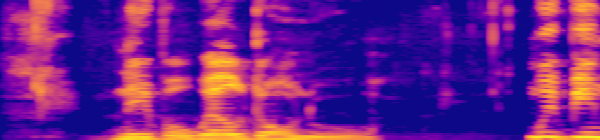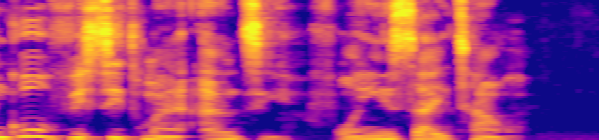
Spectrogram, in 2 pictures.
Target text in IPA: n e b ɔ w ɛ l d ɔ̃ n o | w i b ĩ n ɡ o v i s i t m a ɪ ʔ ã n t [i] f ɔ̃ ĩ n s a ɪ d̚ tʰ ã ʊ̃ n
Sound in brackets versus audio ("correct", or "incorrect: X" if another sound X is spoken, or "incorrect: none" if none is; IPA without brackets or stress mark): correct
